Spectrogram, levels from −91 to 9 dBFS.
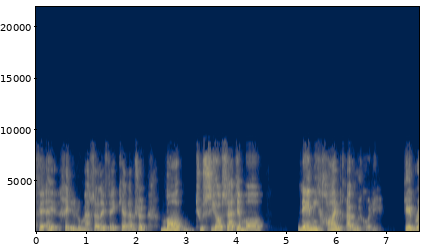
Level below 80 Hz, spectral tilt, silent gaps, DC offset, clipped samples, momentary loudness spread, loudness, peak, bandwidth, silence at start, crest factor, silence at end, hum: -72 dBFS; -4 dB/octave; 5.06-5.23 s, 7.19-7.32 s; under 0.1%; under 0.1%; 13 LU; -24 LUFS; -6 dBFS; 9 kHz; 0 s; 20 dB; 0 s; none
